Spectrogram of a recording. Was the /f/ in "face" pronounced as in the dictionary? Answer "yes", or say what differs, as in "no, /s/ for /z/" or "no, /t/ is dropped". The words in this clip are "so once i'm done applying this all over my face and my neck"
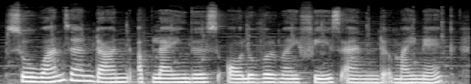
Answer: yes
